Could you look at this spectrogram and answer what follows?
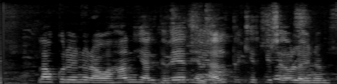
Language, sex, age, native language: Icelandic, female, 30-39, Icelandic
